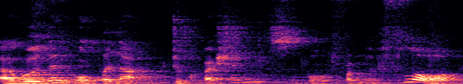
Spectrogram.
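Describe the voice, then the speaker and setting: A man speaks at a fairly quick pace. Light background noise and audible room echo are present. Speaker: forum moderator. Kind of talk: moderator introduction and opening remarks. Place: hall.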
